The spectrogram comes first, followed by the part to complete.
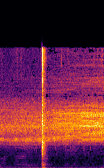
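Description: Steady high-pitched insect chorus buzzing without a break, with one sharp knock a little under a second in.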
